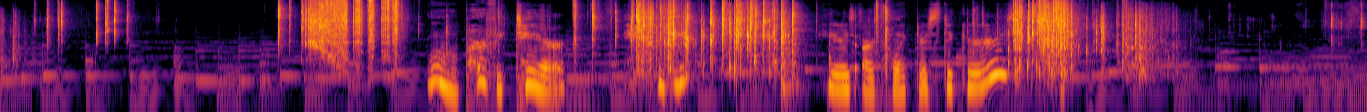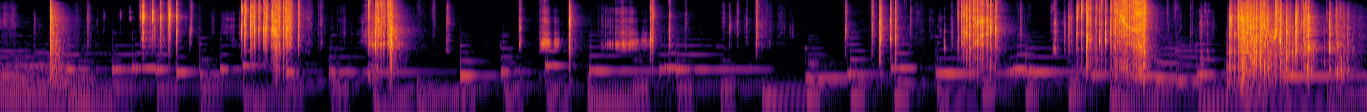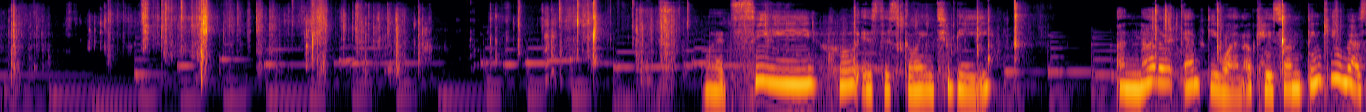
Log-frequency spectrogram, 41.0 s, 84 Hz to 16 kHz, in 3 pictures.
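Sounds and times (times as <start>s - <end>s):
plastic wrap crackling and tearing: 0.0s - 1.4s, 2.8s - 4.3s, 5.7s - 9.0s, 9.6s - 12.0s, 13.4s - 18.1s, 18.9s - 21.5s, 22.2s - 34.5s
light background music: 0.0s - 41.0s.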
